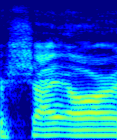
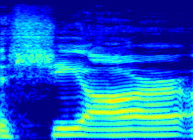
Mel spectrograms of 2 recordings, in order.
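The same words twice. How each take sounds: First: "Shi'ar" said as SHY-ar; SHY-ar pronunciation. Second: "Shi'ar" said as SHEE-ar; SHEE-ar pronunciation. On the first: Host unsure of the name offers "Shi'ar" as SHY-ar. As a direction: say "Shi'ar" with first syllable rhyming with eye. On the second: Host unsure of the name offers "Shi'ar" as SHEE-ar. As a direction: say "Shi'ar" with a long ee in the first syllable. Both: Shown as a demonstration. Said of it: "I can't remember how it's pronounced".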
